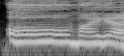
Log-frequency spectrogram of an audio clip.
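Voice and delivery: loud, high, drawn-out exclamation; starstruck amazement. Real, not acted. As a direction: stretch it out in thrilled disbelief. Starstruck reaction to the campsite. (överväldigad förtjusning)

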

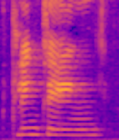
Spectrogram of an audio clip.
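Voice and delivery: high ringing bell imitation; bell pling. Narrator imitating the cow's bicycle bell, high and ringing. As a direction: chime it out like a little bell.

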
